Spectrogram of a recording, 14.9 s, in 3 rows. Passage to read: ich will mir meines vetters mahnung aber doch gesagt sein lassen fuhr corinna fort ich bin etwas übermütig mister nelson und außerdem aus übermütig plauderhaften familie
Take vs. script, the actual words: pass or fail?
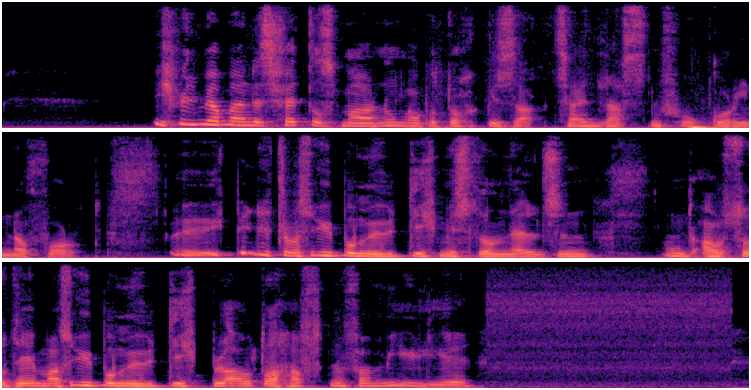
pass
